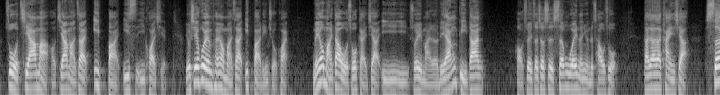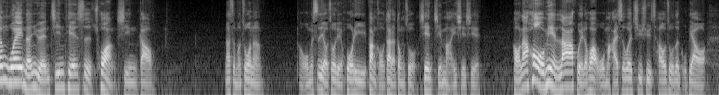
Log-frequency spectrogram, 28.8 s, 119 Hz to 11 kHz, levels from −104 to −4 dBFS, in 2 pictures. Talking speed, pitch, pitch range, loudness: 250 characters per minute, 135 Hz, 115-165 Hz, -27 LUFS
